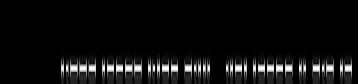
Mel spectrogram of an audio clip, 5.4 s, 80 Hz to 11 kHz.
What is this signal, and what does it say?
Morse code, heard as a keyed tone, about 36 wpm, 700 Hz. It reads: 2136 F1IKA
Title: Worked All Europe DX Contest - QTC Exchange - 35wpm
